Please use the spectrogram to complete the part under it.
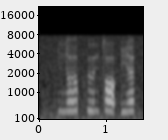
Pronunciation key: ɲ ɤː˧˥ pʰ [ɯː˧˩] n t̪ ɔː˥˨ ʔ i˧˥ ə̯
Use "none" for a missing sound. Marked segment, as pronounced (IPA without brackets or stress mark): ɯː˧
